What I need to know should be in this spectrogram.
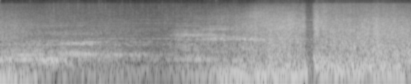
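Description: Water rushes and roars in a swirling whirlpool.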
